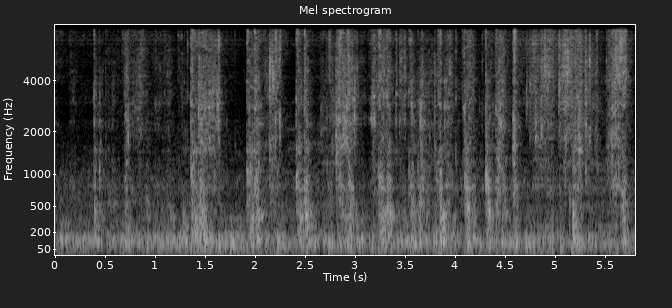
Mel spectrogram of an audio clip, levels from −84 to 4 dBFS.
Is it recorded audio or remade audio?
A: remade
